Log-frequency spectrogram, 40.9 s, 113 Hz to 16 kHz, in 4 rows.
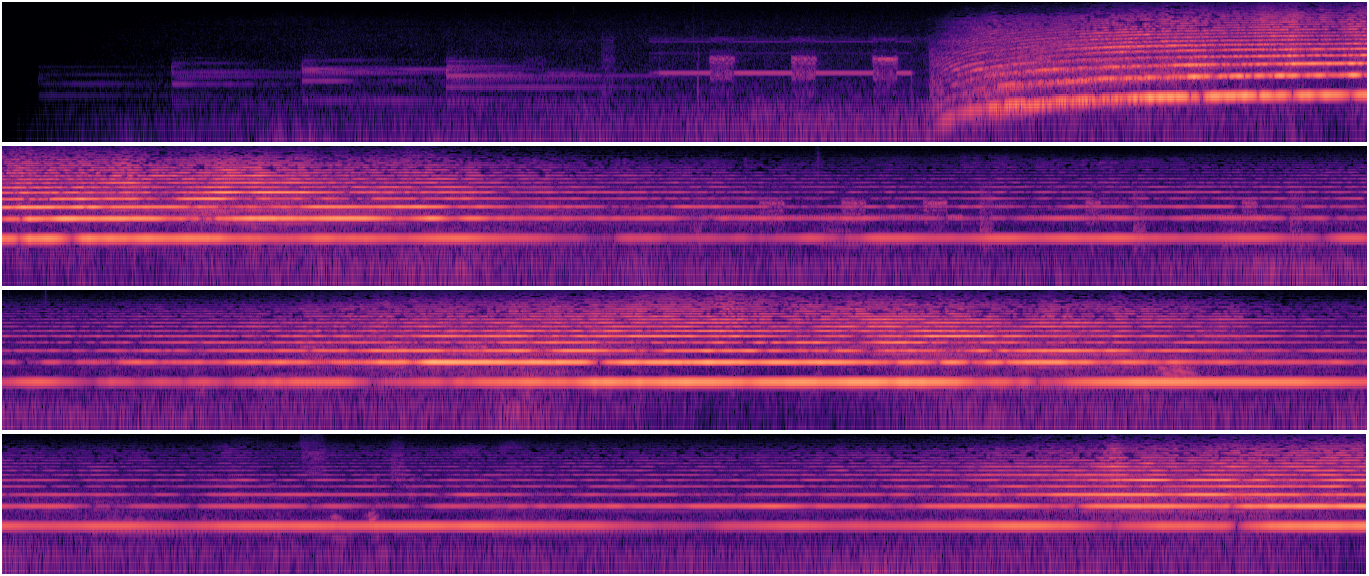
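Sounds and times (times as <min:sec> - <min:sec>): warning siren wailing: 0:04.3 - 0:40.9.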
